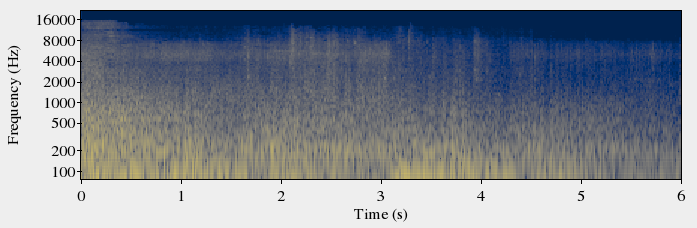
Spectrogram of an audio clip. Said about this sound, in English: They really blew that car up.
